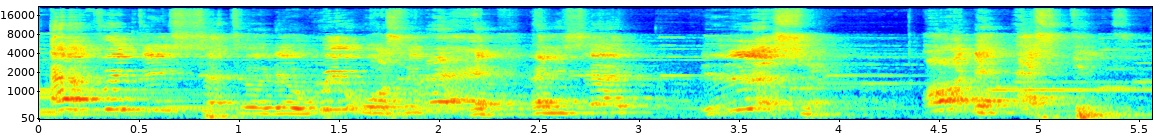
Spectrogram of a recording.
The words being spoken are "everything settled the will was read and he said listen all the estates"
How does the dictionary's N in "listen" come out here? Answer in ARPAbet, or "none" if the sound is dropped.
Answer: N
